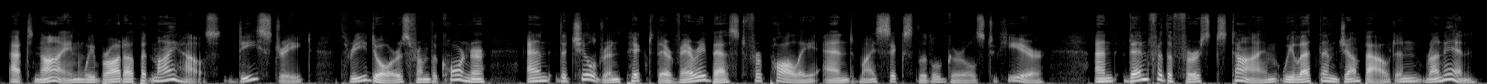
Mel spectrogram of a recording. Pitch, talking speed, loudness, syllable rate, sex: 130 Hz, 180 wpm, -20 LUFS, 3.9 syllables/s, male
